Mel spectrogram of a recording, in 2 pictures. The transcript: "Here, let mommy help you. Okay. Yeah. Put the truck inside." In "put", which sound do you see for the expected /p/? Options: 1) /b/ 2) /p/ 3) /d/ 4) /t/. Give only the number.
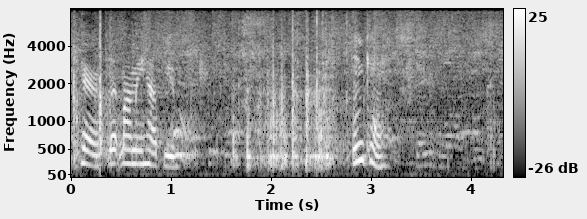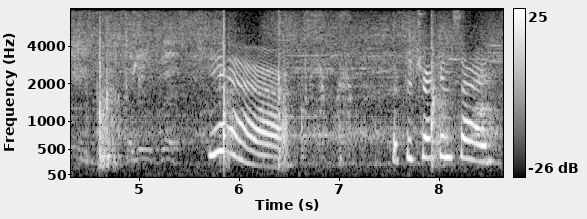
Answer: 1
